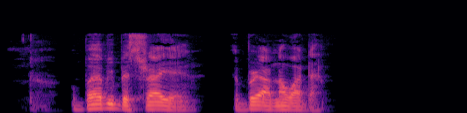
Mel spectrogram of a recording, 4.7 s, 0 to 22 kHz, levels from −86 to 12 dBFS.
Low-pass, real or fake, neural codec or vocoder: 7.2 kHz; real; none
